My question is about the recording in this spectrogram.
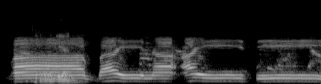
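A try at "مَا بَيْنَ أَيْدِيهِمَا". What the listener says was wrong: Pendek hi-nya, yo. Ma baina aydihima.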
